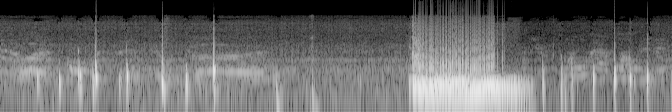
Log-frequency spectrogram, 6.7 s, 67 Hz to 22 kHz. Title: Stomach Growling Vol 3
